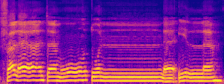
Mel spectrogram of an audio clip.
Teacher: cara membacanya itu menahan suara bunyi n ya sepanjang dua harakat. Maka fala tamutun illa tidak hanya cukup fala tamutunna illa tapi ditahan dengan menahan bunyi nnya sepanjang dua harakat. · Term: ghunah, bacaan gunnah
